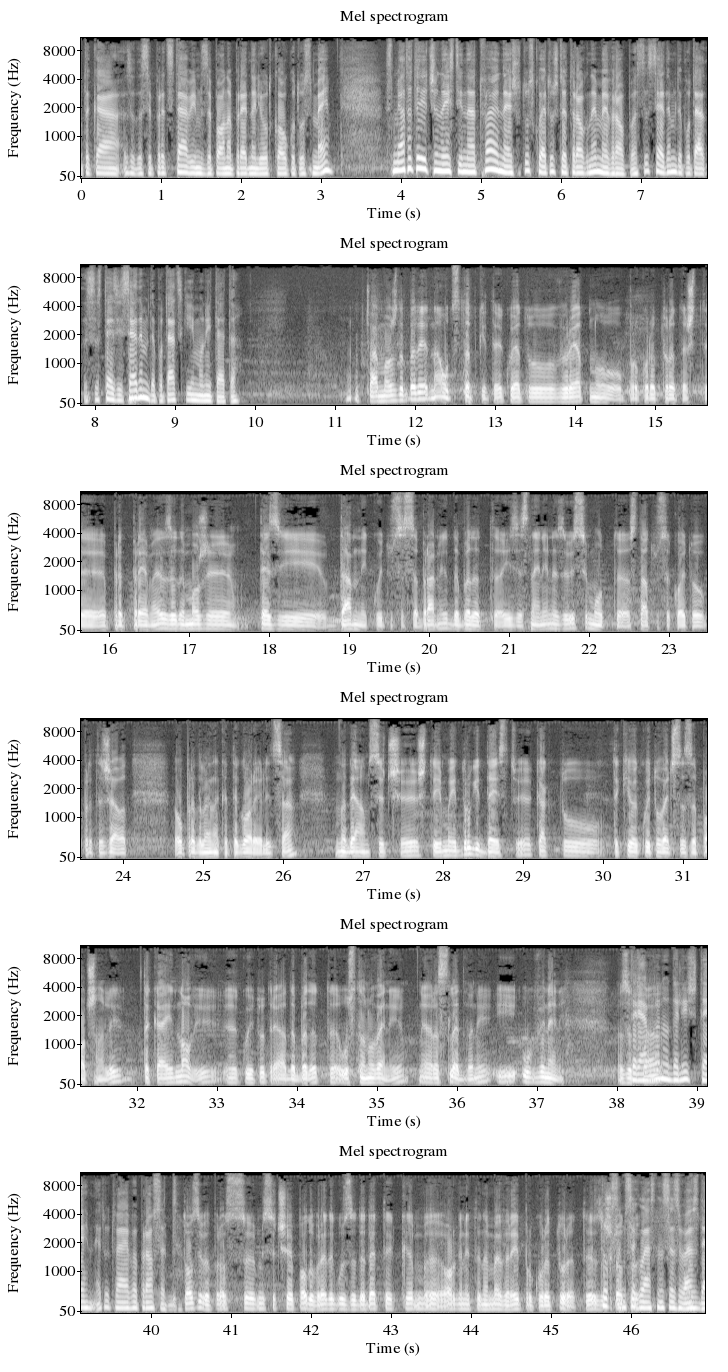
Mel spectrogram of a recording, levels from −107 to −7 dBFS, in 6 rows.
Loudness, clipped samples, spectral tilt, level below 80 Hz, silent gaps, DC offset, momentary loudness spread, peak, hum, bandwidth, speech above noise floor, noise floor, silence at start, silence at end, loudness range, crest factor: -13 LUFS; under 0.1%; -5.5 dB/octave; -46 dBFS; none; 0.2%; 7 LU; 0 dBFS; none; 11 kHz; 27 dB; -39 dBFS; 0 s; 0 s; 4 LU; 12 dB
